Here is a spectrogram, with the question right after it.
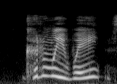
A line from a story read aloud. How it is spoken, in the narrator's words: suggested Betsy timidly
